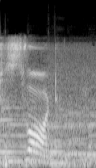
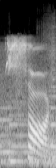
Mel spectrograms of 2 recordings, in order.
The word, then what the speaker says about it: sword: The letter W is silent. It's not sword, it's sword.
